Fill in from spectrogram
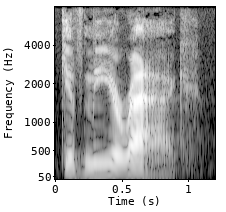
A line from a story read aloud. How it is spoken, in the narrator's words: said gently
